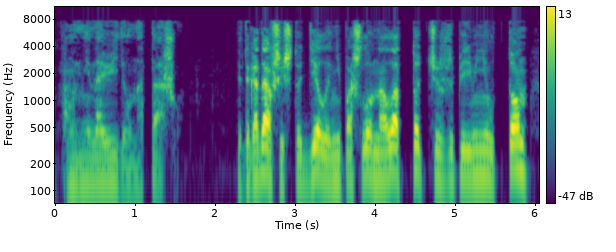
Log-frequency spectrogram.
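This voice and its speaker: A male audiobook narrator reading steadily and clearly in a middle pitch. The room adds no echo, and the sound is slightly dull, like a modest home recording. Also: darkish tone. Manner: measured storytelling, first-person narration. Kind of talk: scripted narration of a classic novel.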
